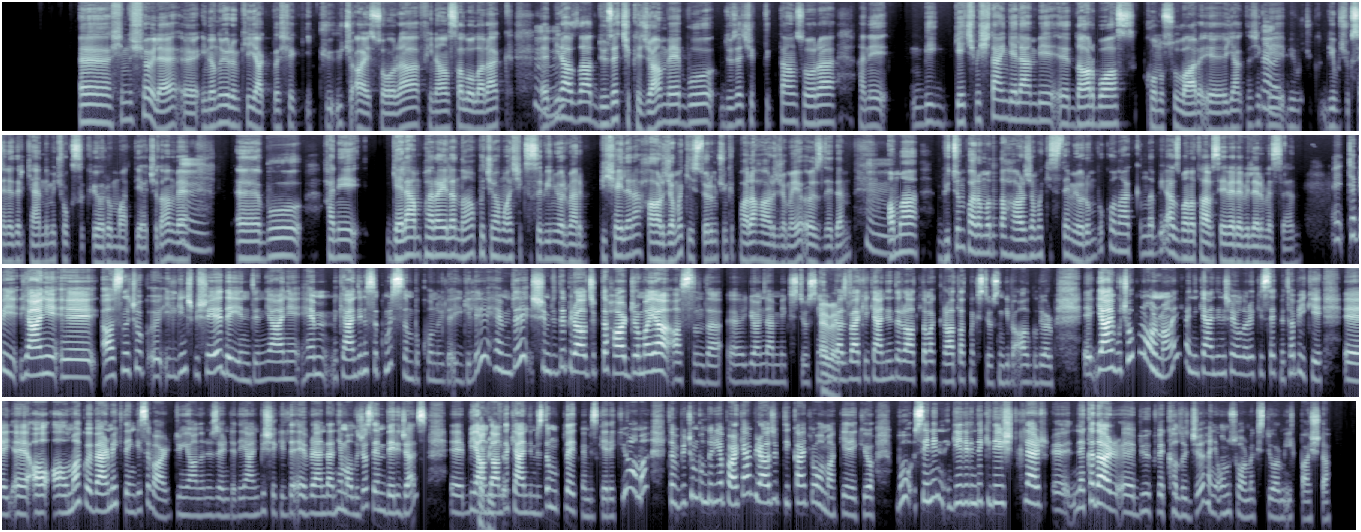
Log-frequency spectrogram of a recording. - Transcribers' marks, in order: other background noise
- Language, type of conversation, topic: Turkish, advice, Finansal durumunuz değiştiğinde harcamalarınızı ve gelecek planlarınızı nasıl yeniden düzenlemelisiniz?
